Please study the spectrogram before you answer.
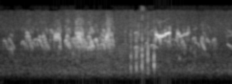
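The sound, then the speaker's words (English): A western sandpiper calls in a series of high, thin chirps, with a quick buzzy trill midway, alone against a silent background. “And then, there's the female western sandpiper.”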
